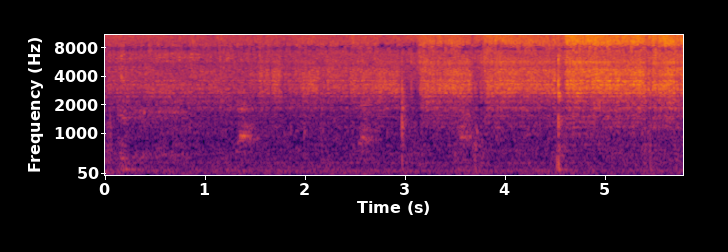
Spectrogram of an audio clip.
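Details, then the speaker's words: Old La Pavoni espresso machine with no gauge, after a switch fix, with a heating element issue and a slight gasket leak noted. A faint hiss swells into a steady, strong steam rush as it reaches pressure, and the steam venting sounds normal. "You can just see the steam, so I think I have it at the right. There we go. We'll listen for the sound."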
